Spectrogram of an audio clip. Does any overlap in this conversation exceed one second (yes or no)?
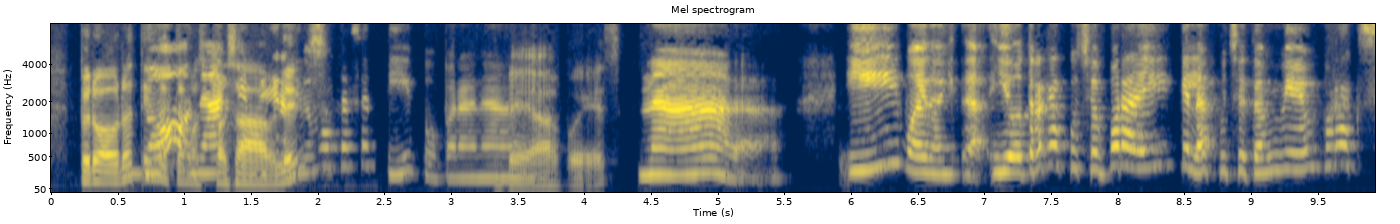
yes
